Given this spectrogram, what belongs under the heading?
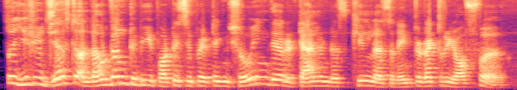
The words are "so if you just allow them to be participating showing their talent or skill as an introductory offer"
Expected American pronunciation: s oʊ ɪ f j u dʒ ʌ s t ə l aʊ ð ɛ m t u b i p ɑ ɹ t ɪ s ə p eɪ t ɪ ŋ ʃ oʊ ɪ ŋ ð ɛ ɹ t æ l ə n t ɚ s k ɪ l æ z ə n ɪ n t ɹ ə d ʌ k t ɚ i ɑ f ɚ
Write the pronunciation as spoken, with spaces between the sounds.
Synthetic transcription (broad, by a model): s oʊ ɪ f j u dʒ ʌ s t ə l aʊ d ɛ m t u b i p ɑ ɹ t ɪ s ə p eɪ t ɪ ŋ ʃ oʊ ɪ ŋ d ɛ ɹ t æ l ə n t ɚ s k ɪ l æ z ə n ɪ n t ə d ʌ k t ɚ i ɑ f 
